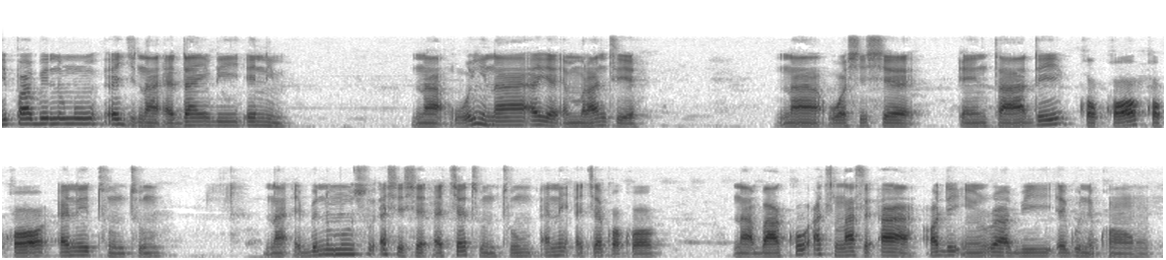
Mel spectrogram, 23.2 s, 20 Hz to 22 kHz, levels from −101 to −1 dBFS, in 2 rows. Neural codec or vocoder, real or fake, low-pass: vocoder, 44.1 kHz, 128 mel bands every 256 samples, BigVGAN v2; fake; 7.2 kHz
